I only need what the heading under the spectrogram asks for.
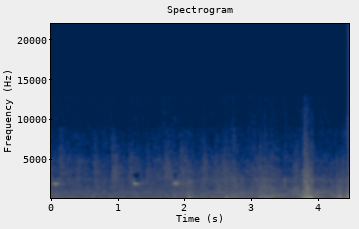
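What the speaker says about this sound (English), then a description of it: "I'm just going to go set the timer" Several short, faint electronic beeps ring out as a kitchen timer is set for nine minutes, followed by louder bumps and handling noises near the end, with no one talking.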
